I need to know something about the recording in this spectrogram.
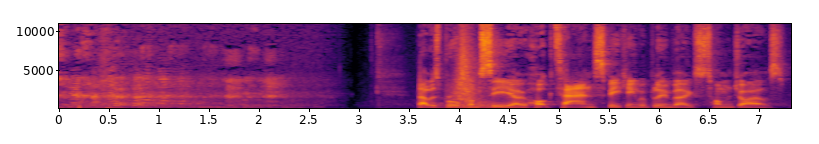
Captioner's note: laughter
